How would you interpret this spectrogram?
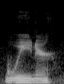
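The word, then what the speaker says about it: Wiener: lager using uh vienna malt or as it's pronounced weiner i just wanted to brew it because it's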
